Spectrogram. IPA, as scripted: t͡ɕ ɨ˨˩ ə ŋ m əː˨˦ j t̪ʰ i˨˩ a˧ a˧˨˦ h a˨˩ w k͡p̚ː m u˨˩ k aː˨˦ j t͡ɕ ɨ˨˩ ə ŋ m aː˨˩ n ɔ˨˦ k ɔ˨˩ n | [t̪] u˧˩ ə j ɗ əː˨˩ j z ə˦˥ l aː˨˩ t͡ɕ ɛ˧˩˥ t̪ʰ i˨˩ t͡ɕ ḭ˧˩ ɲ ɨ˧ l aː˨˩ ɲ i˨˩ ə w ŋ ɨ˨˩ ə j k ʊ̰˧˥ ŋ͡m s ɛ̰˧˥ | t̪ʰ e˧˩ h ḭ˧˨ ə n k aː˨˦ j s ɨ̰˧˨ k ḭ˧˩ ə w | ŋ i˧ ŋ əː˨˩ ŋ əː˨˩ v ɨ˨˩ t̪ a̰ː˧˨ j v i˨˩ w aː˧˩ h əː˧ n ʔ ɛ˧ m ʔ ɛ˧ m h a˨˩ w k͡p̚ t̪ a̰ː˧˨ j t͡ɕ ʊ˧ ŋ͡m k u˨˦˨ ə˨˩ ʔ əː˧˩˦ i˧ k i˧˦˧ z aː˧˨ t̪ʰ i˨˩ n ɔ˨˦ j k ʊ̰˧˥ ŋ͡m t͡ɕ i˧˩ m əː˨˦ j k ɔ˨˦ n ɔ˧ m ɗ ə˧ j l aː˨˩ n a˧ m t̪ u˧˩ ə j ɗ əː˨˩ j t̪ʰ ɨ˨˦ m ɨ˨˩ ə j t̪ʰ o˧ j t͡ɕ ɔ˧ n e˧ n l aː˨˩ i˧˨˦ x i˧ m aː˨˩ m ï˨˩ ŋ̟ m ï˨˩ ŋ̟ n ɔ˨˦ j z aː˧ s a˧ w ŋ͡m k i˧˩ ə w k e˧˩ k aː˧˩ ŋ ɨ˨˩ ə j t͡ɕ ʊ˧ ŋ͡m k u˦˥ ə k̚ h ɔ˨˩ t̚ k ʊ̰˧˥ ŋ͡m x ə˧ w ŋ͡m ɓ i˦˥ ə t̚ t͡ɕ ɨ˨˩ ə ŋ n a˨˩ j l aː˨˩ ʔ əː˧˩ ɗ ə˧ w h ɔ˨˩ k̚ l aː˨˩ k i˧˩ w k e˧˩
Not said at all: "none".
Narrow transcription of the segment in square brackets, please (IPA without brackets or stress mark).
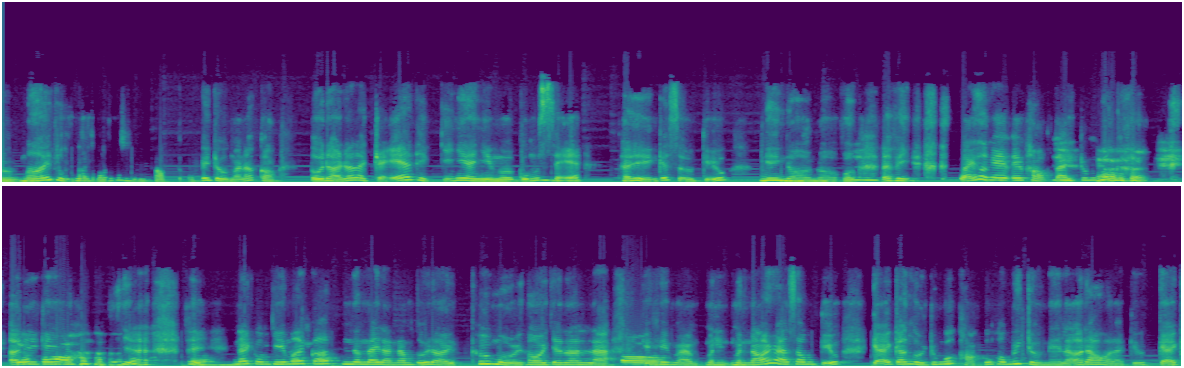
t̪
